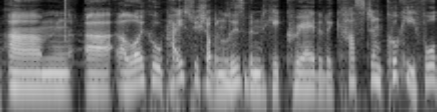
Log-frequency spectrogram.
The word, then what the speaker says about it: Lisboa: to Lisbon or Lisboa, as the locals say.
